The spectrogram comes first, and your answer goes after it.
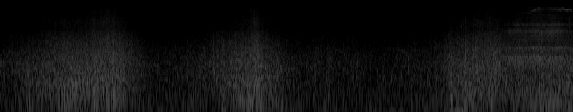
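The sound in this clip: Ocean waves break and wash onto a sandy shore, a soft, broad hiss that swells and recedes in a few slow surges, with a steady breezy rush filling the gaps between them.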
